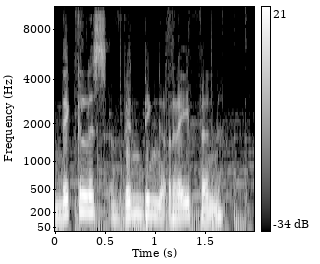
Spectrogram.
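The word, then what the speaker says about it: Nicolas Winding Refn: Nicholas Winding Refn. That's the correct pronunciation there.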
